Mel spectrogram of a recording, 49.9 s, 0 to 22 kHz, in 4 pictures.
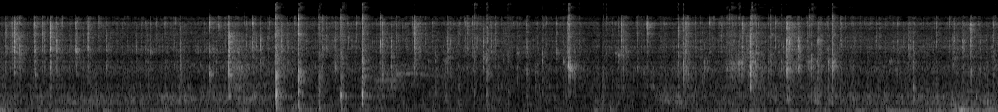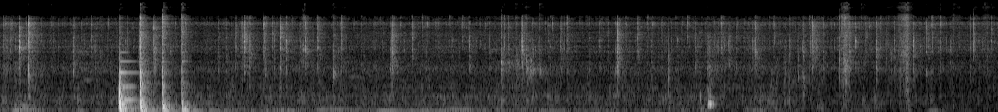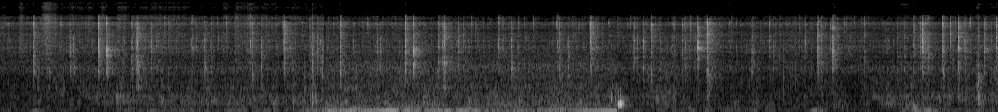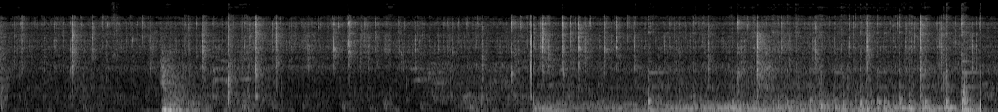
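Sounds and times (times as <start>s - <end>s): utensils knocking against pan: 14.0s - 15.0s, 44.1s - 49.8s
food sizzling in a pan: 17.2s - 29.0s.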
